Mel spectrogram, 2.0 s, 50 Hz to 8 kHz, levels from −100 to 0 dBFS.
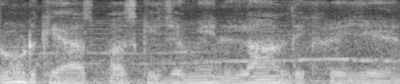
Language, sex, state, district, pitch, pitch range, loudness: Hindi, male, Chhattisgarh, Sukma, 100 Hz, 90-105 Hz, -16 LUFS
